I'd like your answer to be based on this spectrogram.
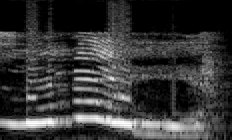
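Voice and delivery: high, loud scandalised cry of the name; playful shocked rebuke to her friend; shocked exclamation. Acted. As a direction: call her out in mock outrage.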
